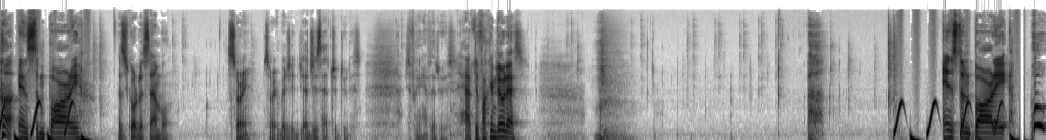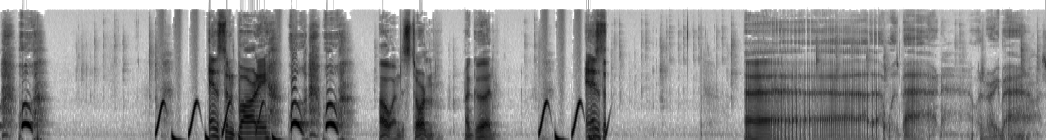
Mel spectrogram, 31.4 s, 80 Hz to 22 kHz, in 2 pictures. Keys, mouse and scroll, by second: 1.0 click, 1.3 space, 2.5 click, 3.5 click, 4.1 scroll down 1, 4.9 right click, 5.9 click, 6.9-7.3 scroll down 1, 7.5 scroll up 1, 8.4 click, 9.4 click, 10.2 click, 10.7 click, 11.0 click, 11.6 click, 13.3 shift+space, 16.1 space, 17.1 click, 17.8 shift+space, 20.9 space, 21.6 g, 22.0 click, 22.4 click, 23.4 click, 23.7 space, 24.6 space, 24.8 click, 25.0 s, 25.2 click, 25.6 shift+right click, 26.3 shift+right click, 26.9 shift+right click, 27.8 g, 27.9 shift+click, 28.6 ctrl+shift+scroll down 3, 28.9-29.3 ctrl+scroll up 2, 29.3 scroll down 2, 29.9 click, 30.9 alt+d.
